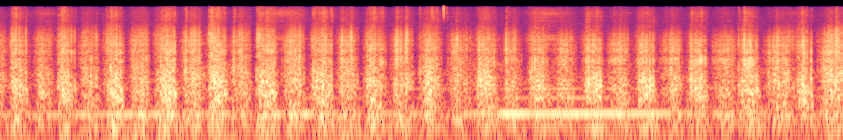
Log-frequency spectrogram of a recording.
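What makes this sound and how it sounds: Short fingernails scratch back and forth across the pile of a flat gray loop-pile textile rug that is solid and soft. The result is a steady run of quick, dry, rasping strokes over a low, steady hum.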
